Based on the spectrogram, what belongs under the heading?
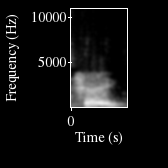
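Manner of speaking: Jachai said with a CH sound, as "juh-CHAY"; mispronounced name. Shown as a demonstration. Host admitting an old misreading of a player's name, mispronounced. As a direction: say Jachai wrongly, with CH as in chair. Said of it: "it's not pronounced that way".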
